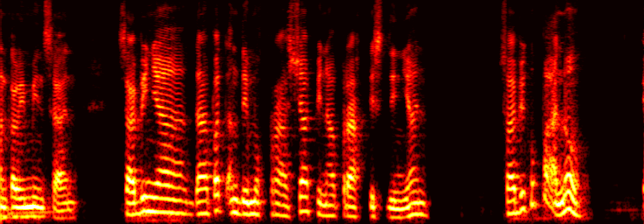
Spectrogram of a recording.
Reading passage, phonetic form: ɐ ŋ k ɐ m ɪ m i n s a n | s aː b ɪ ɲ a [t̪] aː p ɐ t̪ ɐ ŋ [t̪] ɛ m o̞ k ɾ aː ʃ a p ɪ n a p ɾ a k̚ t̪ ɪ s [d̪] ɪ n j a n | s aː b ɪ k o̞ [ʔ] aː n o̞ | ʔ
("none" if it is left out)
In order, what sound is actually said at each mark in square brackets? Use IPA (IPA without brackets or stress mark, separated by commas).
d̪, d̪, d̪, p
